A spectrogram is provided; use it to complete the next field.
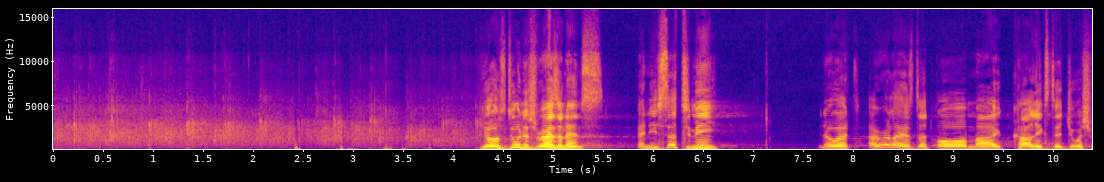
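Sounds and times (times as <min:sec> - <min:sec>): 
crowd of people clapping in a large room: 0:00.0 - 0:04.6
speech: 0:04.3 - 0:06.8, 0:07.7 - 0:10.3.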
